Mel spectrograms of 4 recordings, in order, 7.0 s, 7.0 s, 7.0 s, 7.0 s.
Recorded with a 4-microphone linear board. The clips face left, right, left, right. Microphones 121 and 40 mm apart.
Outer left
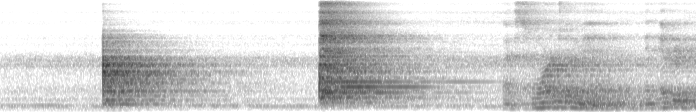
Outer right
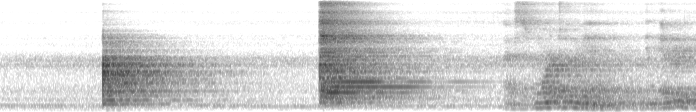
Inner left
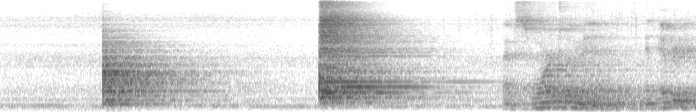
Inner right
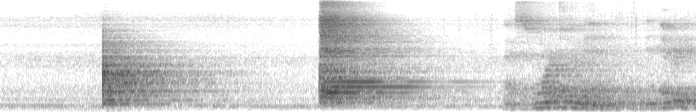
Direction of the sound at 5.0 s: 45° left (ahead or behind).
